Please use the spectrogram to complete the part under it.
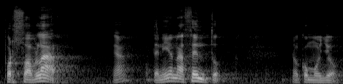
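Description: A man's voice: lowish voice, animated, normal speed. A man preaching a sermon, asking the congregation rhetorical questions and making playful asides. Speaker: pastor.

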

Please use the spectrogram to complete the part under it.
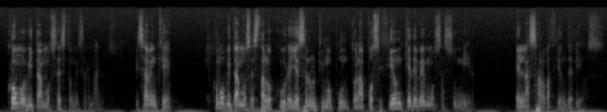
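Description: A man's voice: fairly low pitch, a little mellow. A man from preaching a sermon, often calling listeners his brothers and asking rhetorical questions.

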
